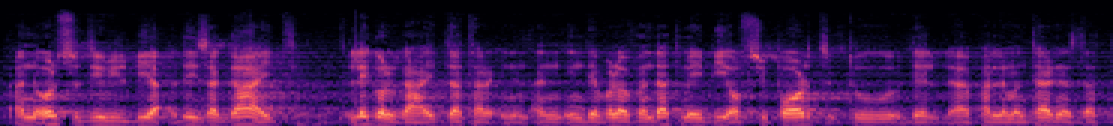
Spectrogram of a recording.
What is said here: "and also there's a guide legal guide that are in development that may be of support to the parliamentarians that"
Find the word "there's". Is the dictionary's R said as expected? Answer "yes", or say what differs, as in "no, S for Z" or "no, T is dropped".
no, W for R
